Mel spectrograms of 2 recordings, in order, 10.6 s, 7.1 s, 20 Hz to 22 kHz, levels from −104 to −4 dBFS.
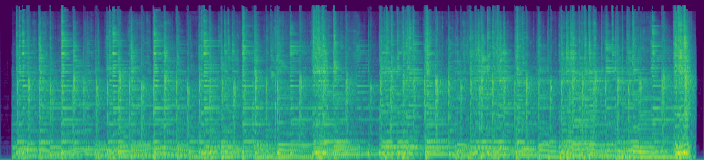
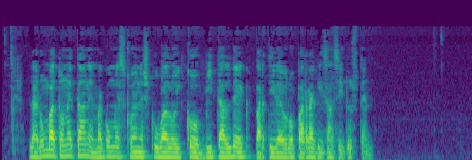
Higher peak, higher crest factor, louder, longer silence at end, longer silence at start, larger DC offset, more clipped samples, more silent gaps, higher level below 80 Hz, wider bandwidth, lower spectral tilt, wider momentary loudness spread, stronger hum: about the same, -2 dBFS vs -2 dBFS; about the same, 22 dB vs 20 dB; about the same, -22 LUFS vs -22 LUFS; second, 0 s vs 1.5 s; second, 0 s vs 0.45 s; neither; neither; neither; about the same, -48 dBFS vs -52 dBFS; first, 19 kHz vs 10 kHz; second, -3.5 dB/octave vs -8.5 dB/octave; second, 6 LU vs 12 LU; neither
